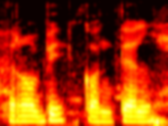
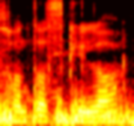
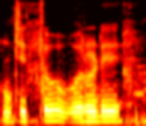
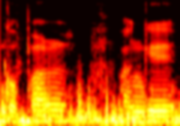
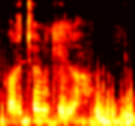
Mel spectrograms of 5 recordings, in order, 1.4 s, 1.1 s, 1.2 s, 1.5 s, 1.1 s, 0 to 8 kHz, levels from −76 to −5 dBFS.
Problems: constant background noise, continuous background conversations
